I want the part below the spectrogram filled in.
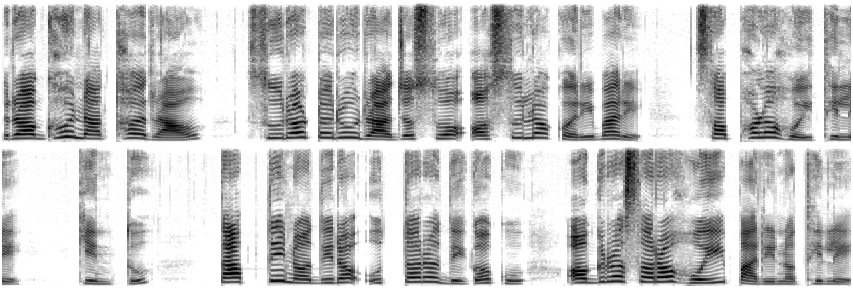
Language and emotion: Odia, neutral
